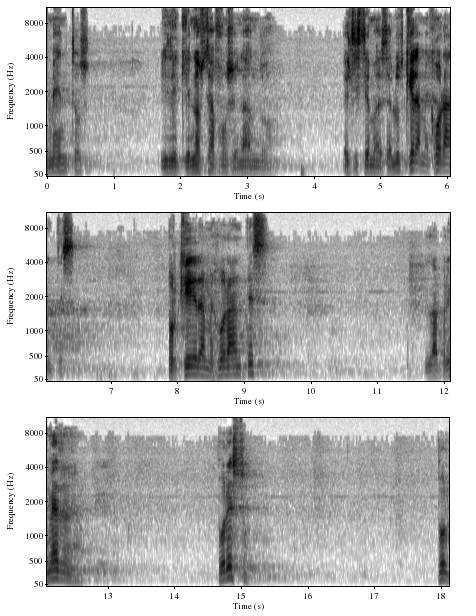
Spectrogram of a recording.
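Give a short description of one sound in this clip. An elderly man speaks slowly and calmly into a microphone, with pauses, in a large echoing hall.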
